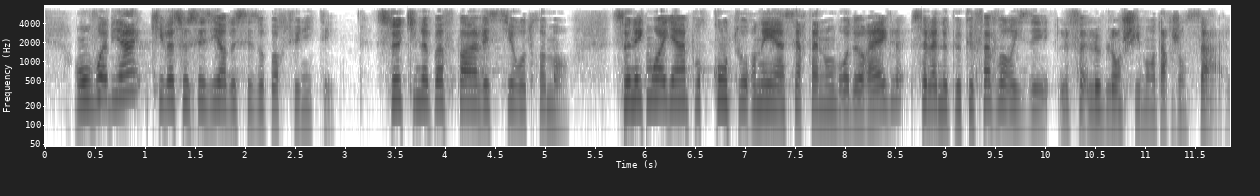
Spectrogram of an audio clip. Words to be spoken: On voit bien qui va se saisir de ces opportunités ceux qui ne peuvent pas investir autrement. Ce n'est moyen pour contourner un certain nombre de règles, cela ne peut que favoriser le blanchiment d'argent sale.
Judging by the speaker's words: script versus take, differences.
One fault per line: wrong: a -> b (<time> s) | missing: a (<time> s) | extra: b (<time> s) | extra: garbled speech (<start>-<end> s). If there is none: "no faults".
no faults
